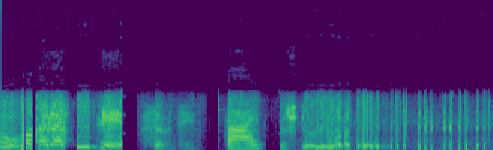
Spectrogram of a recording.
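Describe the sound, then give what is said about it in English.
Short electronic phone-dialing tones beep in quick bursts over a narrow, telephone-like line, interspersed with warbling, voice-like sounds. The tones come in an irregular rhythm and are fairly loud. “Somebody's phone is bubbling. Your phone messed up.”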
